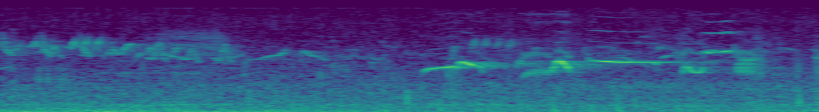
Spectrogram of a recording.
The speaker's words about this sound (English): Oh, and there's that Seti's warbler right behind us.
